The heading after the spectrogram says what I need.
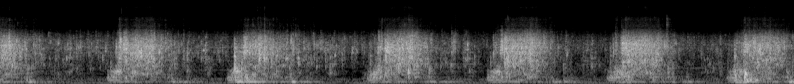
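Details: Panasonic washing machine after its broken, loose drive belt was replaced with a same-size belt: water sloshes in regular surges, about fifty a minute, as the drum swings back and forth, showing normal wash agitation.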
